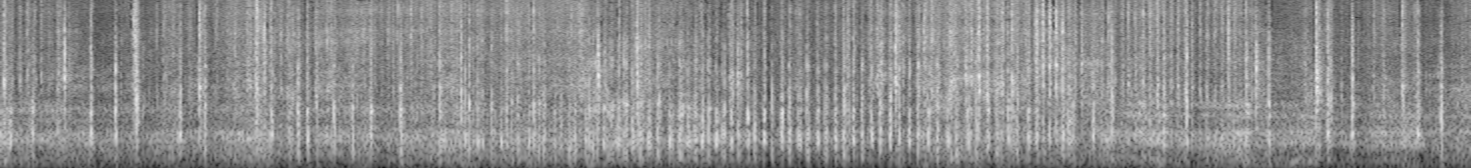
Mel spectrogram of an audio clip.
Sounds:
skateboarding

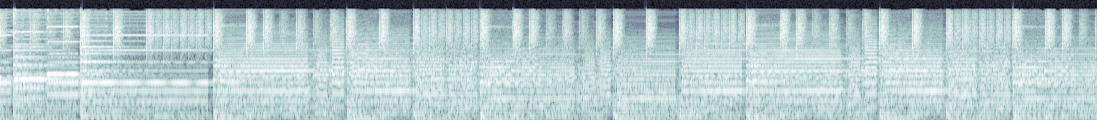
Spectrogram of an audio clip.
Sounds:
Blues, Music

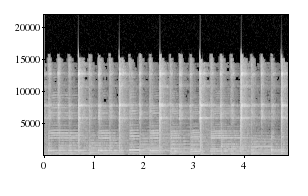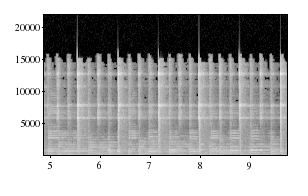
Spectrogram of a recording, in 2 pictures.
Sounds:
Electric guitar, Music, Guitar

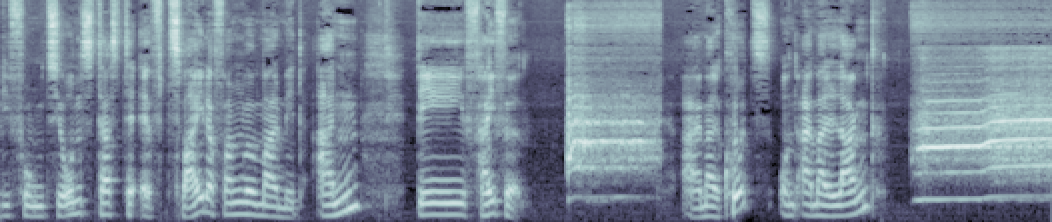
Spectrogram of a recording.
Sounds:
Speech

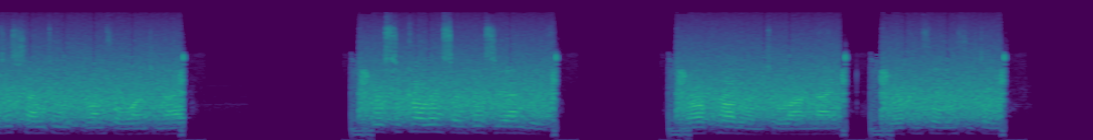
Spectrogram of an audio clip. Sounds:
police radio chatter

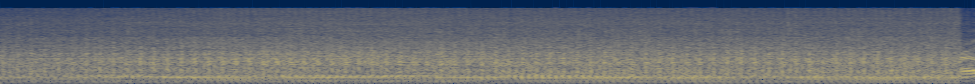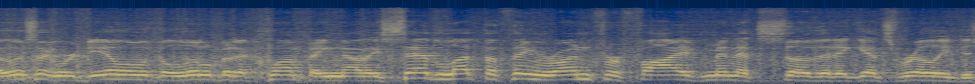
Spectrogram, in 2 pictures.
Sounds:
Engine

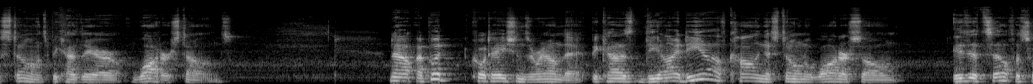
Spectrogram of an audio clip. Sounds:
Speech

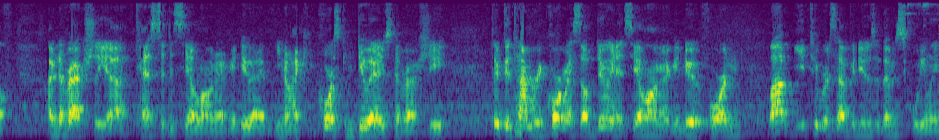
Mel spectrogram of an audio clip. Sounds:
Speech

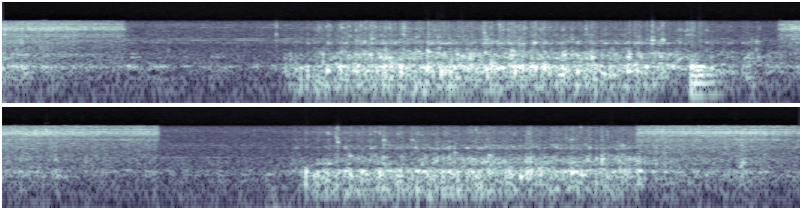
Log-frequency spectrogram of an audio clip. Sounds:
Boat

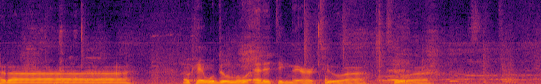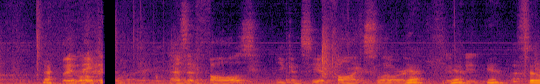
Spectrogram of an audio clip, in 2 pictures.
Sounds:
Speech

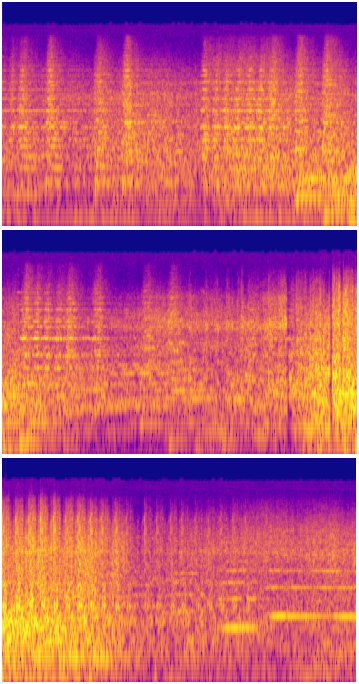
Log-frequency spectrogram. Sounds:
Music

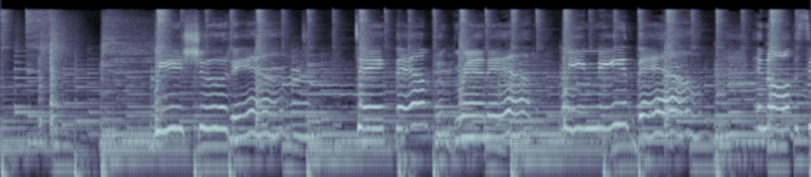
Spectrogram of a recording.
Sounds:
Country, Bluegrass, Music, Independent music

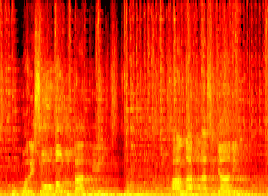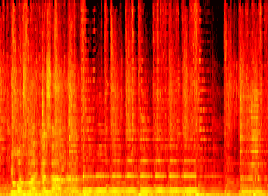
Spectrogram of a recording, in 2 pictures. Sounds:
Folk music, Traditional music, Music

